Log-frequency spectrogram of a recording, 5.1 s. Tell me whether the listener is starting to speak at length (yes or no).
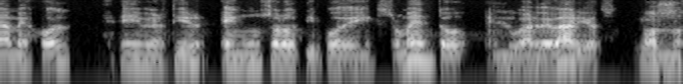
yes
